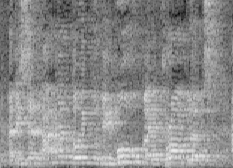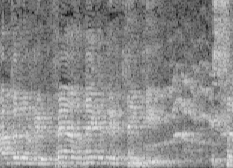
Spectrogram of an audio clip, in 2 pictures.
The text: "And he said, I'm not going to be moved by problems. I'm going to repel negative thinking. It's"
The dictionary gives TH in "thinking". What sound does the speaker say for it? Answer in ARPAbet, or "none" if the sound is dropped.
TH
